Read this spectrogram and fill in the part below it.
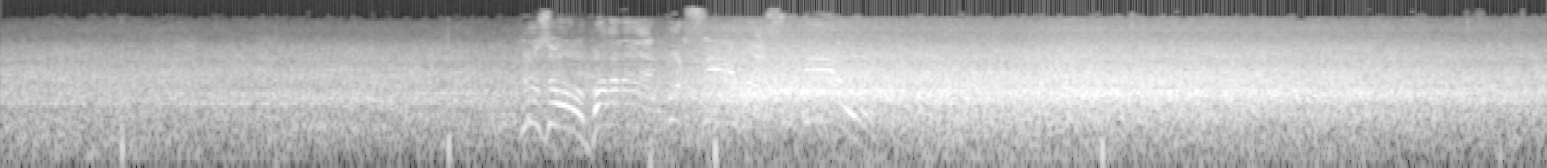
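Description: A large stadium crowd roars and cheers, growing louder partway through.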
